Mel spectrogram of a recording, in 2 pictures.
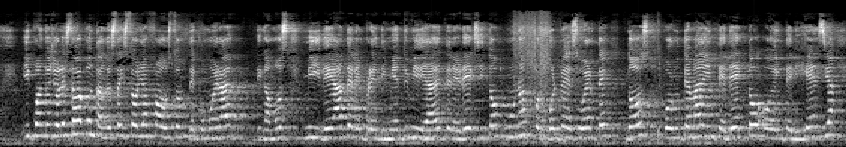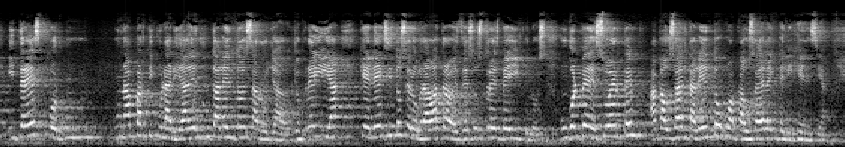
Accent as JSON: {"language": "Spanish", "town": "Moniquirá", "region": "Boyacá", "country": "Colombia", "tie": "born or raised there", "said": "Fausto y yo nacimos en Moniquirá, Boyacá. Estamos a 5 horitas nada más de allá. Crecimos en rodeados de pollitos, gallinas, caballos, marranitos, somos hijos de personas campesinas, personas muy trabajadoras, y pues de ahí venimos Fausto y yo"}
